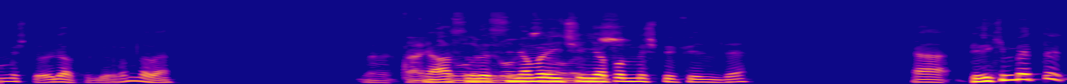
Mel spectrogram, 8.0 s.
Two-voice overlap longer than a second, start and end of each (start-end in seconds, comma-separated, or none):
3.2-4.8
